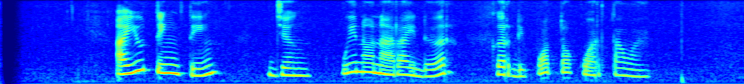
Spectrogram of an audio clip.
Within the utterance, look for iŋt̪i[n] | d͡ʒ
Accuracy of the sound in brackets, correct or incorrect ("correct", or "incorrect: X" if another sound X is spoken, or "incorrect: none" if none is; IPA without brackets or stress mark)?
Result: incorrect: ŋ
